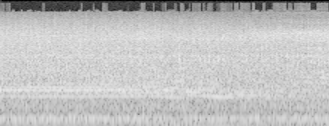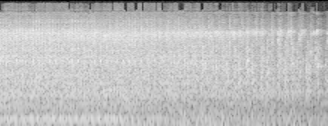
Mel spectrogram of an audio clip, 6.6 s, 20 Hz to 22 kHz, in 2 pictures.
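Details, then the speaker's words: John Deere X350 mower, after a new electric fuel pump was fitted, has a single-cylinder idle that swells and sags and is still surging. Fuel filter and pump are ruled out; carburetor, fuel lines or debris in the old pump are suspected. "Still surging. Okay, so I've come to the conclusion that it is not the fuel filter, it is not the fuel pump."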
